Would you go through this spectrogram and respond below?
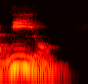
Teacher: en mío el acento no recae en la o la abierta sino en la cerrada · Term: yato acentual, hiato acentual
